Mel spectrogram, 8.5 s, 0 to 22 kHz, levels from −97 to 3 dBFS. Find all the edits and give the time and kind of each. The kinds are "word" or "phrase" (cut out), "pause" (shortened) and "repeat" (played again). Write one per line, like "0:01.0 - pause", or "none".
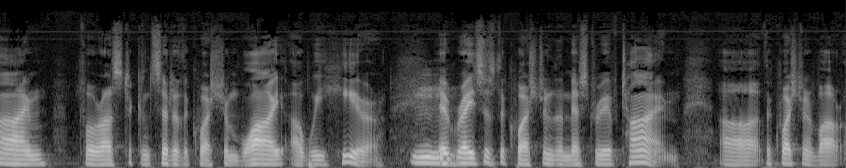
none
